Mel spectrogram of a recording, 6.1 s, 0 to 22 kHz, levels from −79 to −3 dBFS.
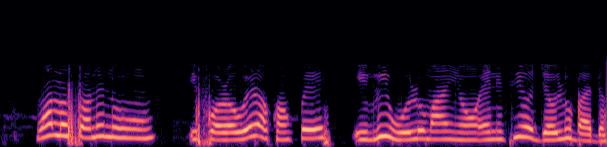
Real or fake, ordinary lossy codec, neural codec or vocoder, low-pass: real; none; none; 3.6 kHz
